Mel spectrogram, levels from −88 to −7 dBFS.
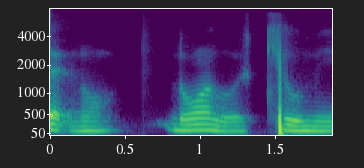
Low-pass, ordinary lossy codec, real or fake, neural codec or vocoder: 7.2 kHz; AAC, 48 kbps; fake; codec, 24 kHz, 0.9 kbps, WavTokenizer, large speech release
